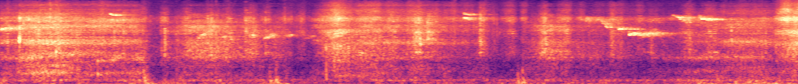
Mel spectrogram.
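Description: Faint birdsong: short high chirps every second or two over quiet outdoor background noise, with a few light clicks from hand tools being worked on the motorcycle's frame bolts.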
